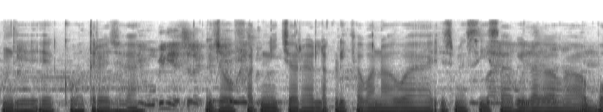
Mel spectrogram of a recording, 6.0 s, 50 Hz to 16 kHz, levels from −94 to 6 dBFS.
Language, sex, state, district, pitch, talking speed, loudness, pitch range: Hindi, male, Jharkhand, Garhwa, 105 Hz, 210 wpm, -16 LUFS, 100-110 Hz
